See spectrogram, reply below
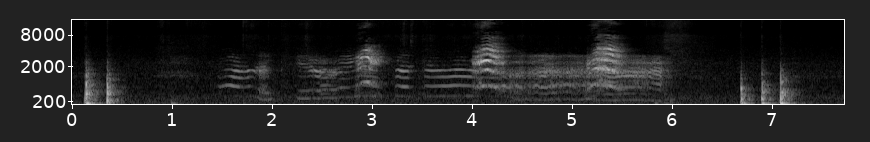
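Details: A 14-year-old Indonesian red lory at play gives a run of nasal, harmonic chatters and squawks, some rising and some sliding, between sharp knocks, with a low electrical hum underneath.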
